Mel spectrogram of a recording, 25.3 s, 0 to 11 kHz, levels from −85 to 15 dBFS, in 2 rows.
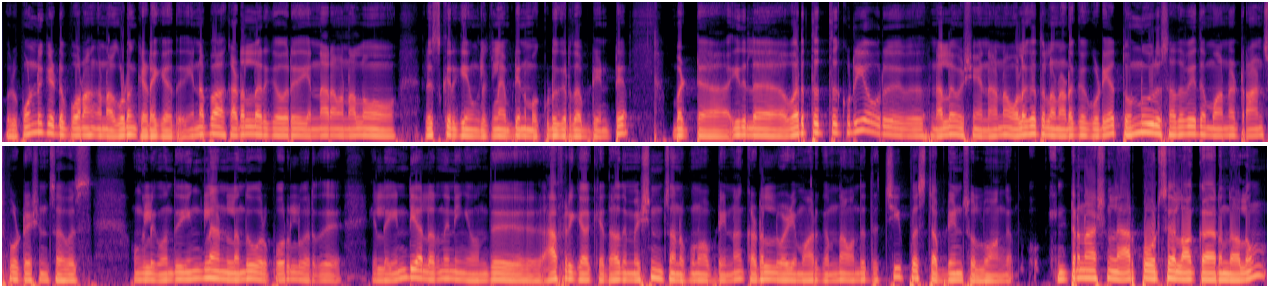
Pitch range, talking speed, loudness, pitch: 105-125 Hz, 140 wpm, -13 LUFS, 110 Hz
